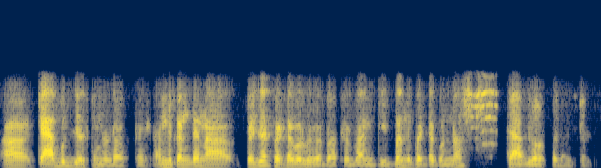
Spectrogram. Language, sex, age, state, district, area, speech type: Telugu, male, 18-30, Telangana, Hyderabad, urban, conversation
